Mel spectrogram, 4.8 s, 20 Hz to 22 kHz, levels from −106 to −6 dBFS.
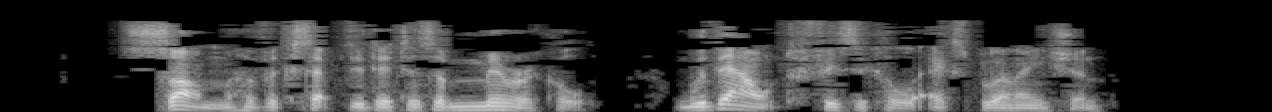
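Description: Throughout the speech, two layers of compression artefacts sound together, with nothing above 10.1 kHz. This is likely transcoding between lossy codecs, pointing to a low-rate MP3 re-encoded as WMA. Unlike single-codec damage, the different artefacts of each codec stack rather than forming one consistent artefact.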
